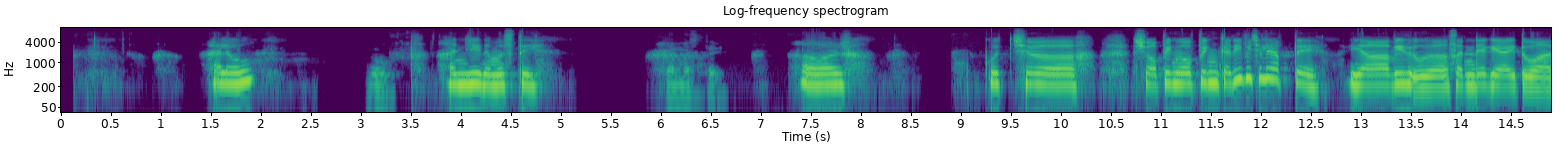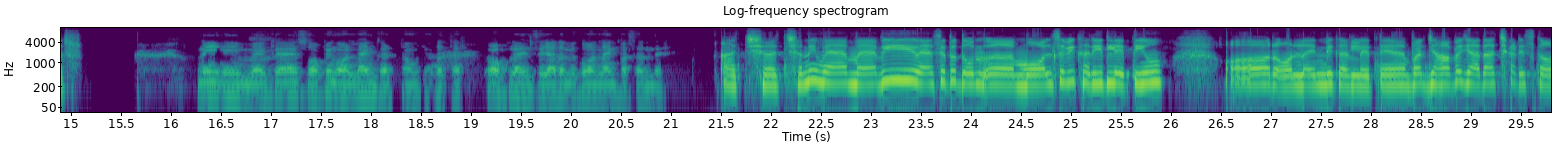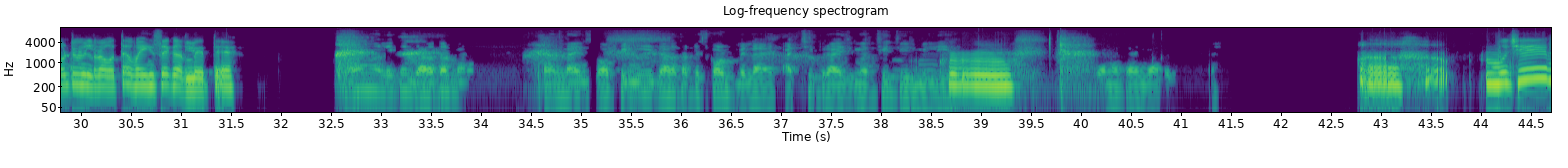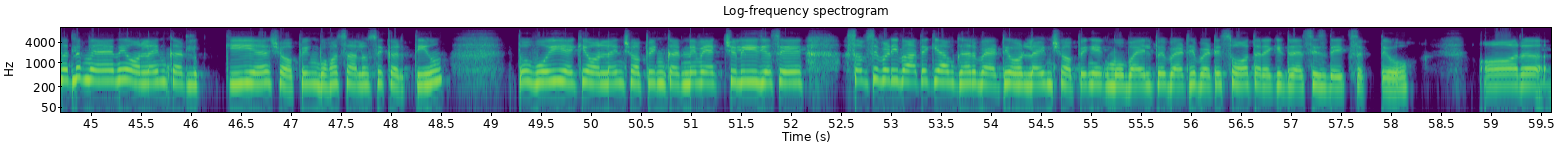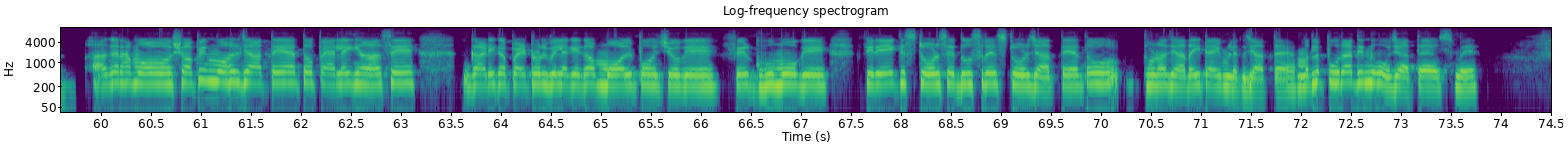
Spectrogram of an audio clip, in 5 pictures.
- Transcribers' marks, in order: static; in English: "हेलो"; other background noise; in English: "हेलो"; in English: "शॉपिंग"; distorted speech; in English: "संडे"; in English: "शॉपिंग ऑनलाइन"; tapping; in English: "डिस्काउंट"; in English: "शॉपिंग"; in English: "डिस्काउंट"; in English: "प्राइस"; in English: "शॉपिंग"; in English: "ऑनलाइन शॉपिंग"; in English: "एक्चुअली"; in English: "ऑनलाइन शॉपिंग"; in English: "ड्रेसेज़"; in English: "शॉपिंग मॉल"; in English: "स्टोर"; in English: "स्टोर"; in English: "टाइम"
- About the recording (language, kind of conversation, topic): Hindi, unstructured, आपको शॉपिंग मॉल में खरीदारी करना अधिक पसंद है या ऑनलाइन खरीदारी करना?
- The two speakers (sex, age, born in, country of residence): female, 40-44, India, India; male, 20-24, India, India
